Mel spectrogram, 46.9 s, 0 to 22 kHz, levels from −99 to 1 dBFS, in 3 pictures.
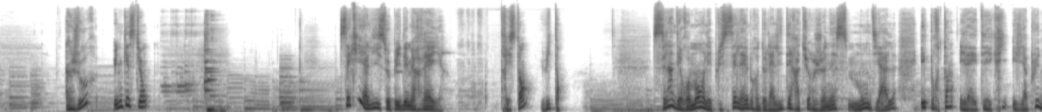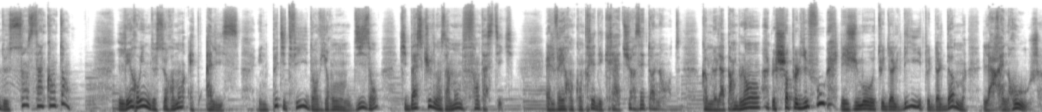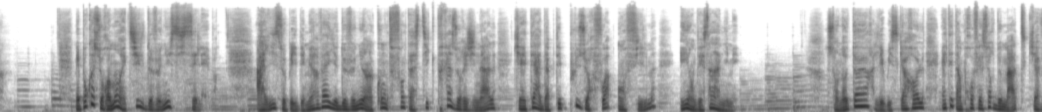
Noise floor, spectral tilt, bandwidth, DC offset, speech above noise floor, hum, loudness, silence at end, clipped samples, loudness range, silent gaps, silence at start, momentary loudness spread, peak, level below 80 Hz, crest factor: -49 dBFS; -5 dB/octave; 19.5 kHz; under 0.1%; 26 dB; none; -24 LUFS; 0 s; under 0.1%; 5 LU; none; 0 s; 18 LU; -2 dBFS; -50 dBFS; 22 dB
